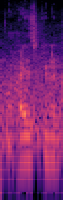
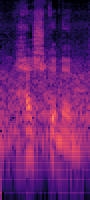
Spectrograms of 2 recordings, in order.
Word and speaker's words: Heiskanen: And Heiskanen played a really good game one, I think. – It's actually pronounced Heiskanen.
